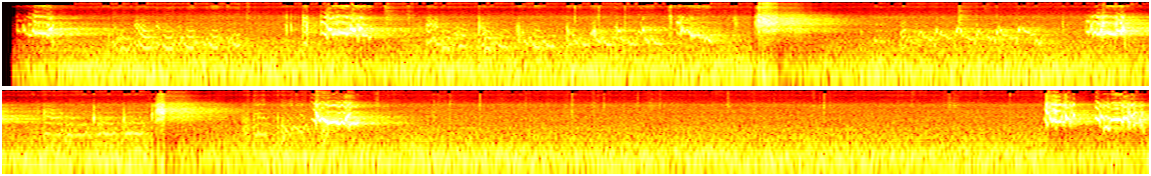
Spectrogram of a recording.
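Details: Pet bird making what its keeper calls a happy sound: bursts of bright chirps and quick descending twitters with sharp high squeaks, separated by quiet stretches.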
